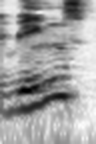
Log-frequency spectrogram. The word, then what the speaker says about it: Reims: So you've got Reims, which is spelled R-E-I-M-S. A lot of times if French people are speaking to an English speaker, they'll say Reims, but the way French people say it is Reims.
